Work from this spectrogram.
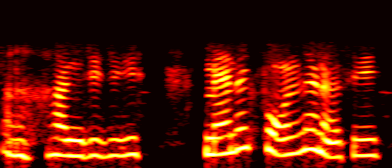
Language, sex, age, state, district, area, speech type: Punjabi, female, 30-45, Punjab, Amritsar, urban, conversation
